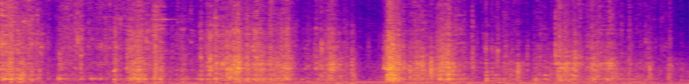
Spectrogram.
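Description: Small parts rattle and clatter inside a homemade noise shaker box: a continuous, dense, gritty rattle with uneven surges and one sharper crunch partway through, loud and close with no voices.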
